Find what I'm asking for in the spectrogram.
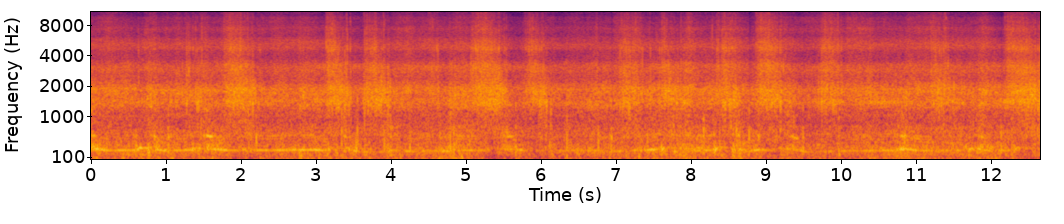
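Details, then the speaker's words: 2007 Yamaha VX Cruiser jet ski on Lake Michigan, previously surging: steady mid-pitched engine drone over water and wind, revs held evenly under load without surging or dropping off; running properly. "honestly the Jessie's actually running a whole lot better it's not doing the surging issue so let's go get on the water have some fun with it now I catch back with you guys"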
